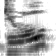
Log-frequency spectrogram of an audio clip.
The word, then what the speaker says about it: Dobhal: And just for reference, my name is pronounced Duel, like Jewel.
